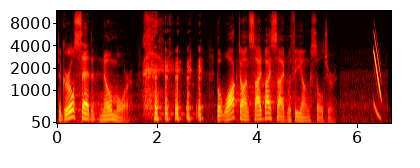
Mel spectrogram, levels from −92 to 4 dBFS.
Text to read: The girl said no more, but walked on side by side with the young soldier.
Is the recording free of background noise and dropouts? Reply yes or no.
no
